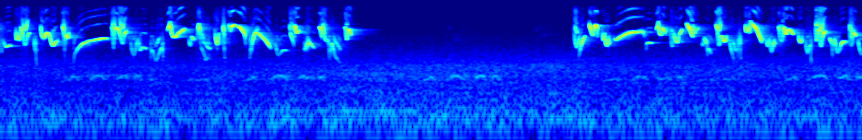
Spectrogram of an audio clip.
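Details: Grey singing finch delivering two bursts of fast twittering song, high and tumbling with upslurred and downslurred notes, separated by about two seconds of quiet.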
